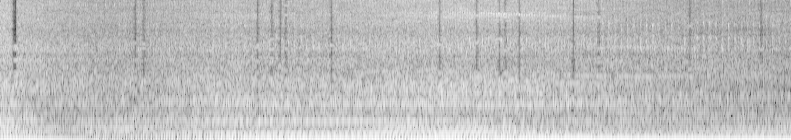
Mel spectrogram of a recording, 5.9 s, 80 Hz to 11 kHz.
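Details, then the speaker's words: Freshly rebuilt Triumph Spitfire 1500 on engine stand, head shaved to about 9.5:1, .270 cam, warm at about 190, idle about 800 rpm with fuel pump clicking, oil 50-60 psi: smooth steady low drone, even firing, no knocks; normal running. "so we'll crank it up let you hear it roar so that's fuel pump you hear clicking there about uh 800 rpms"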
